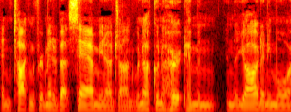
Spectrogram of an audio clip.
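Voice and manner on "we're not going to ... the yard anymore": earnest delivery in a character voice. Acting out Jon talking about Sam being hurt in the yard, do a good Jon Snow voice. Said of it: "you do a good John voice".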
